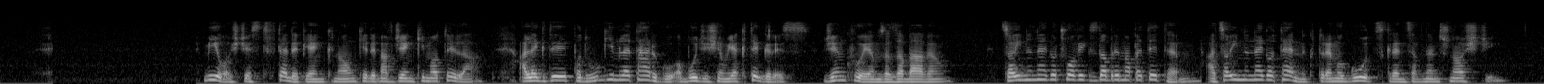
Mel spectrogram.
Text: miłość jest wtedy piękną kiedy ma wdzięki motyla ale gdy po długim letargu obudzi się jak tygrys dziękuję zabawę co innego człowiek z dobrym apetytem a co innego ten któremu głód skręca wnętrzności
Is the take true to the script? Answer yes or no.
no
